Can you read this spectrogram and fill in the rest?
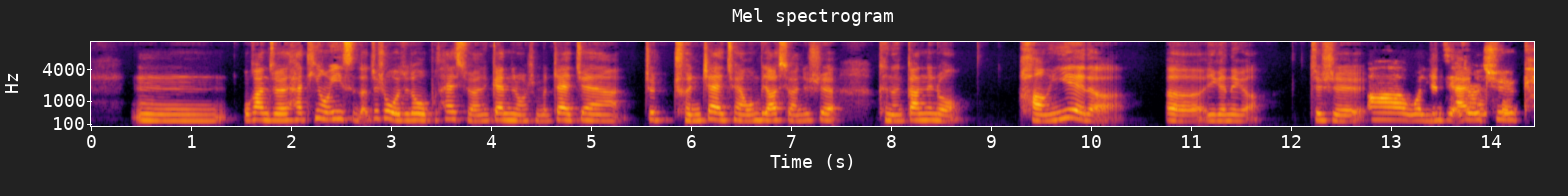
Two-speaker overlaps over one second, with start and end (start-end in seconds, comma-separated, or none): none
